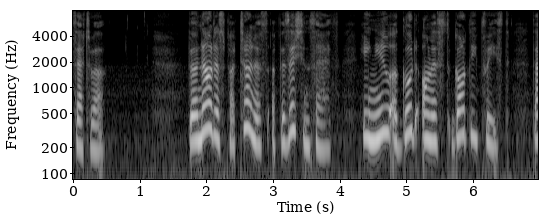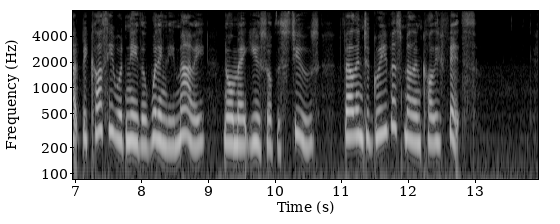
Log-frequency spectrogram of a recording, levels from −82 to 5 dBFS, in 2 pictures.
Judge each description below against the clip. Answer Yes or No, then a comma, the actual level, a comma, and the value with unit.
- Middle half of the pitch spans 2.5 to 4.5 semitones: Yes, average, 3.6 semitones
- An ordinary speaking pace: No, slow, 130 wpm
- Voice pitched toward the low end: No, high, 245 Hz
